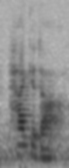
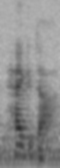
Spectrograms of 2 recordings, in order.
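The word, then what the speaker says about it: Haggadah: reptilian but there's an old book called The hagada now I uh I'm going to spell that for you h a g g a d a h hagada now in this ancient document it says that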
